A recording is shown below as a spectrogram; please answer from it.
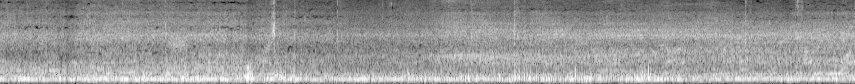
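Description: Street ambience with road traffic: a steady wash of traffic noise with a constant low hum.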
